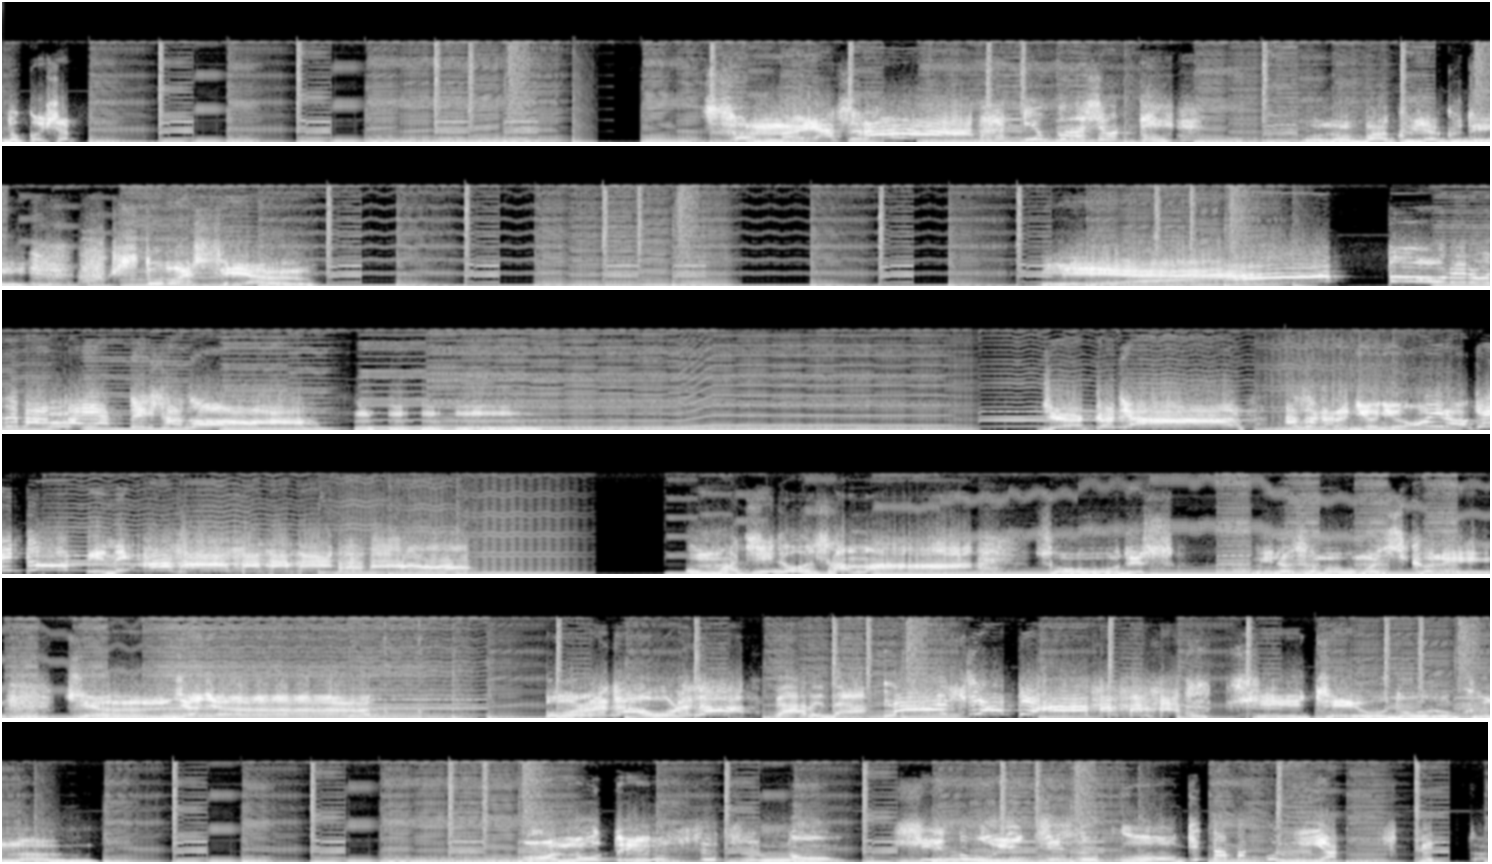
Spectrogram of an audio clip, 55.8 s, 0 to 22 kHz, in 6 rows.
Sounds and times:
Music: 0.0 - 17.5, 18.2 - 28.8, 29.9 - 55.7
Speech: 18.0 - 20.6, 32.2 - 39.6, 40.6 - 43.7, 44.9 - 47.1, 49.8 - 55.7.

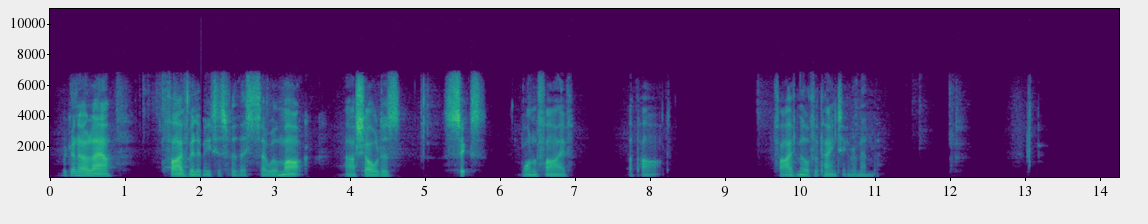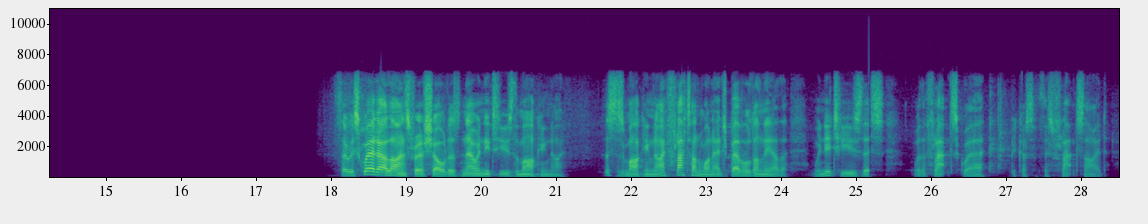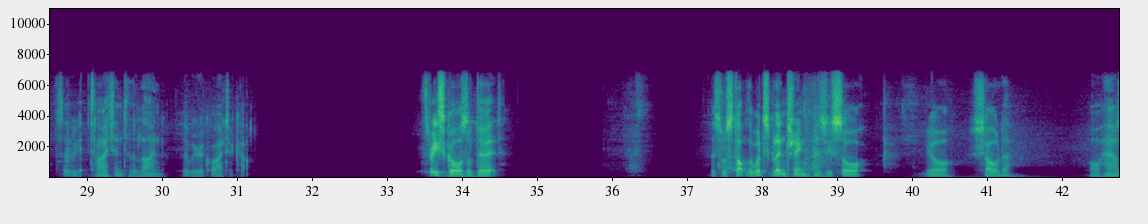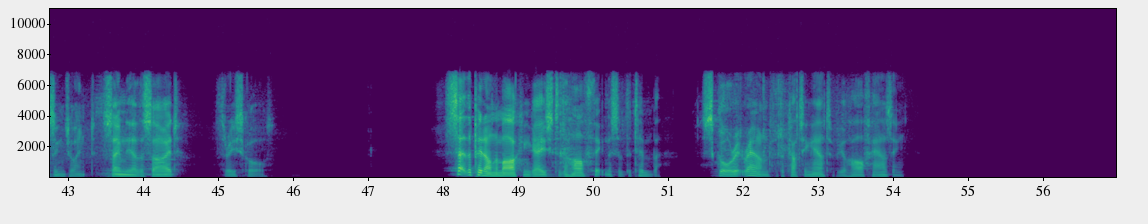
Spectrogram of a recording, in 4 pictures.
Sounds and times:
Speech: 0.2 - 7.0, 7.8 - 8.3, 9.7 - 11.1, 18.1 - 31.3, 33.5 - 34.6, 37.4 - 39.4, 40.2 - 41.5, 42.4 - 45.8, 48.1 - 50.9, 51.5 - 54.2.

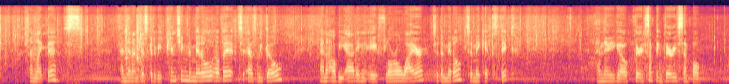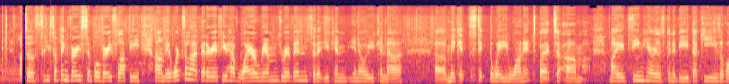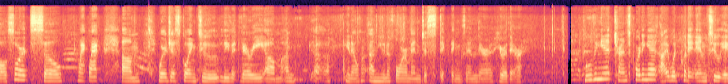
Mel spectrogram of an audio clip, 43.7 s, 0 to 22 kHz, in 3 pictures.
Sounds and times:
Child speech, kid speaking: 30.2 - 31.0, 31.6 - 32.4, 40.6 - 41.0.

